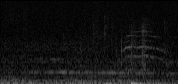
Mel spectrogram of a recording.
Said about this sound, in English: My beautiful cat, come here.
